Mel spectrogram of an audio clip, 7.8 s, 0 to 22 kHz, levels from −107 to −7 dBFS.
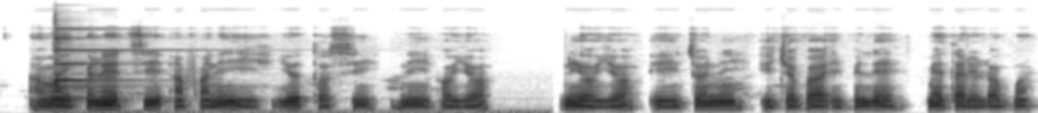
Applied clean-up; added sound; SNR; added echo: none; Keyboard (musical); 7 dB; none.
